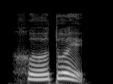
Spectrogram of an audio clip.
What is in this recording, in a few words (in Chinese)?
"核对", Chinese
